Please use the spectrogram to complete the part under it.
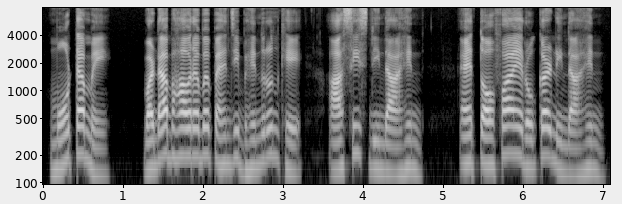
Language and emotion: Sindhi, neutral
